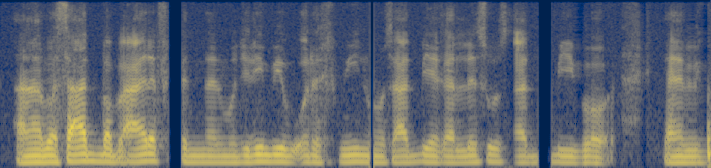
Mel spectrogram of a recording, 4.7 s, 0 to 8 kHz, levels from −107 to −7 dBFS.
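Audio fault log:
1.12–1.22 s, 2.46–2.50 s, 3.58–3.68 s: block of digital silence. The output buffer likely went unfilled, so sound cuts to silence for 96, 32 and 96 ms. The 32 ms gap fits a 512-sample buffer.
3.37–4.75 s: repeated packet loss (robotic sound). Packets kept arriving late or not at all. Each hole is patched by extending the last sound, leaving choppy, robotic audio with pieces missing until the end.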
